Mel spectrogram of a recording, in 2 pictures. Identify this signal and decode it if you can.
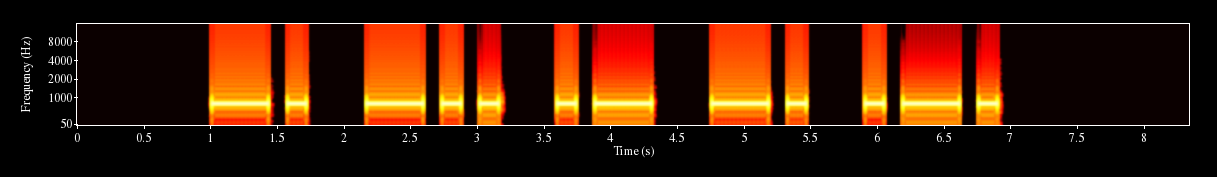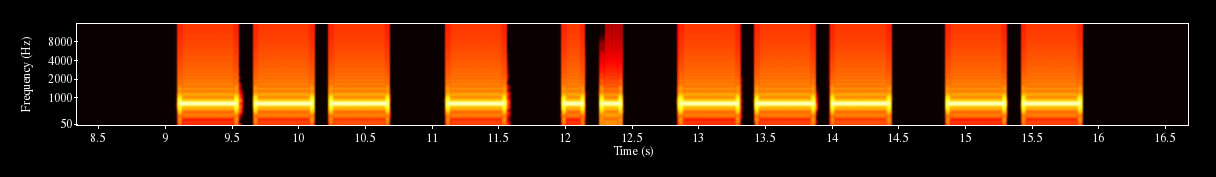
Morse code, heard as a keyed tone, about 8 wpm, 800 Hz. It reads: NDANR OTIOM
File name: LEZIONI / 3 MWRO / 3 MWRO 8wpm 2606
